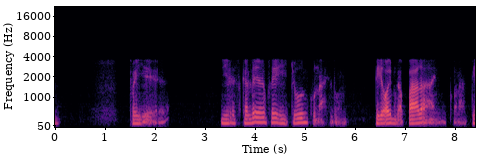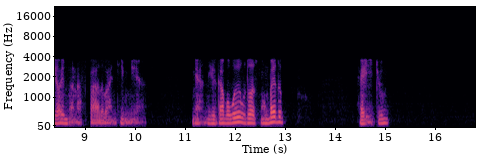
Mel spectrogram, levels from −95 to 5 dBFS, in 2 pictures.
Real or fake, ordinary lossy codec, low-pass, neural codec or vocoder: fake; Opus, 32 kbps; 3.6 kHz; vocoder, 22.05 kHz, 80 mel bands, HiFi-GAN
